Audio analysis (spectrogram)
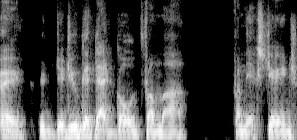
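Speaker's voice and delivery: ogreish monster voice. Narrating a scene, the storyteller voices an ogre calling from the side hall, ogreish voice. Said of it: "you hear this ogre's ogreish voice".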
